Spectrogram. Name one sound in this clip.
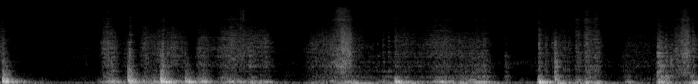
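Wooden boards knock and scrape as they are handled.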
